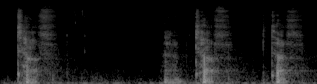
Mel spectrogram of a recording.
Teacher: the GH becomes an F sound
